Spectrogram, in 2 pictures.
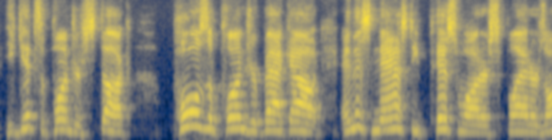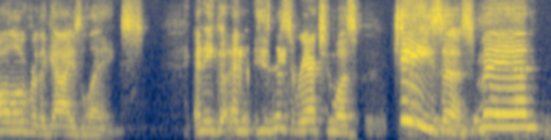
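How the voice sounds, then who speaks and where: Male co-host, high and bright-toned, rambling, self-correcting storyteller for a casual chat show. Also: moderate pace, poor audio.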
